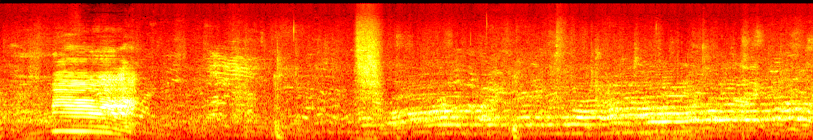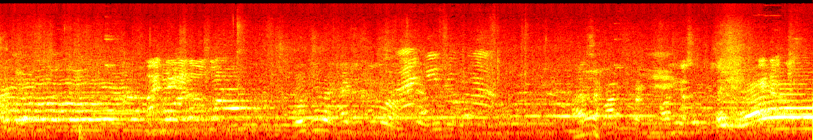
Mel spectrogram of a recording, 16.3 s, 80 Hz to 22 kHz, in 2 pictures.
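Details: Cattle for Qurbani sale at the Fatullah cattle market, Narayanganj, Bangladesh, May 2026: a long drawn-out low moo with rich harmonics lasting several seconds, preceded and followed by shorter bellows, with market chatter and speech around.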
